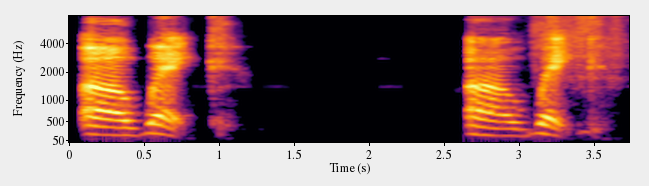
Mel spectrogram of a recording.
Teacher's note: makes the vowel long so the second syllable is accented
